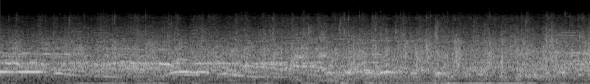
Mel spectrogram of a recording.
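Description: A crowd of spectators cheers loudly outdoors.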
